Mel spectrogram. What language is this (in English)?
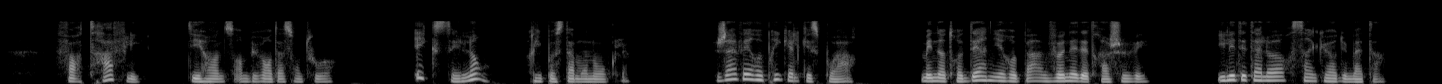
French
